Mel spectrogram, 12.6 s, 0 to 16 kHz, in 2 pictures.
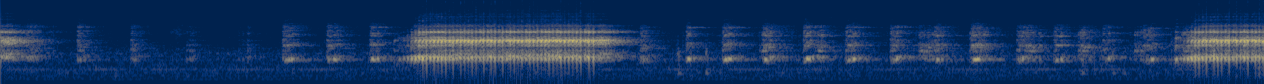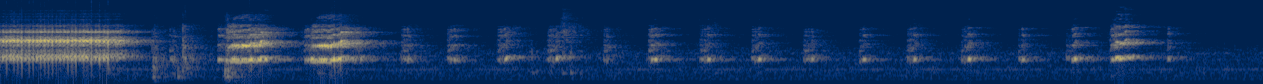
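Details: Cope's gray treefrogs caught from a pool in 2015: two loud, harsh buzzing trills about a second long, separated by a steady series of shorter rapid pulsed notes, with more scattered pulses toward the end.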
